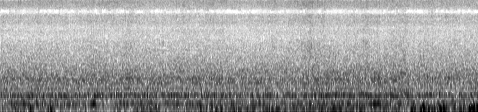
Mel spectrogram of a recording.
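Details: Bees visiting a feeder, untouched natural sound: an even, low background hum of wings holding steady for several seconds, with a few soft bumps near the end.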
